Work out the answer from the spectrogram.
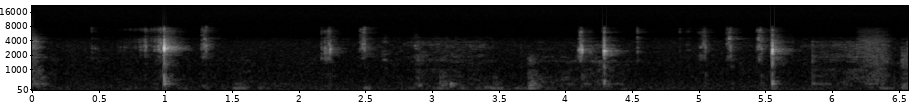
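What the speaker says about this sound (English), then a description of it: "Get my scissors." Scissors snip close by in a handful of quiet, irregular cuts with short pauses between them.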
